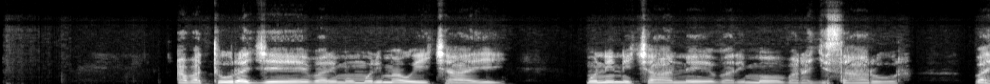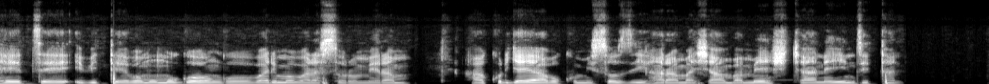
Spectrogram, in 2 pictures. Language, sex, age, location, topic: Kinyarwanda, female, 25-35, Nyagatare, agriculture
